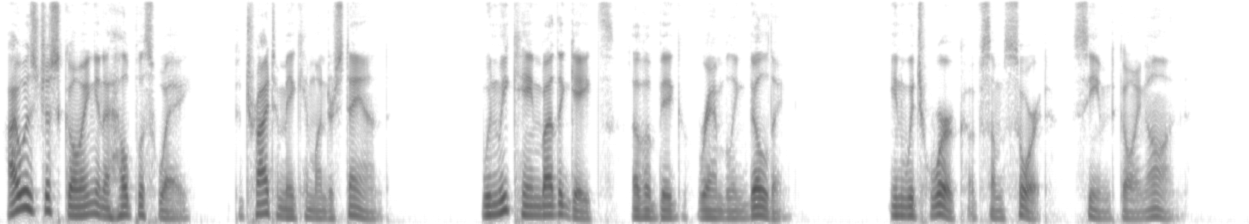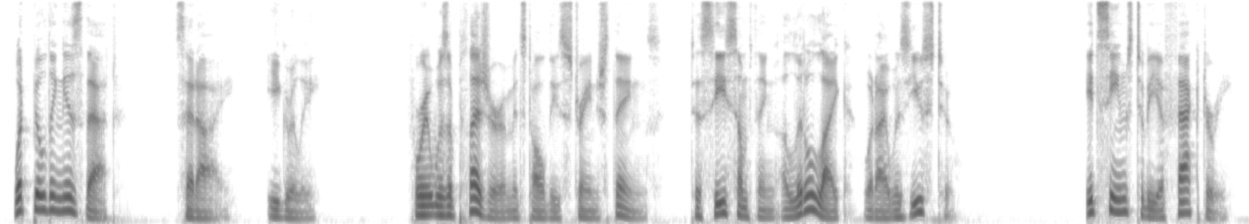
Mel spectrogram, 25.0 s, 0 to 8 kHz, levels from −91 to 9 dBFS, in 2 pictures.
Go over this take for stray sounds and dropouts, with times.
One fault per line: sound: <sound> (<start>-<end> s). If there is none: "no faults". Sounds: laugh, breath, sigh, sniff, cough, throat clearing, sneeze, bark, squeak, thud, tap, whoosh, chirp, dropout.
no faults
